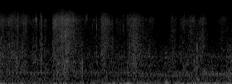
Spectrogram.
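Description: Footsteps in boots crunching through dry fallen leaves, a few steps about half a second apart.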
